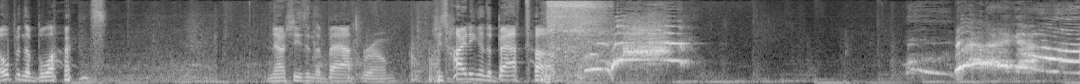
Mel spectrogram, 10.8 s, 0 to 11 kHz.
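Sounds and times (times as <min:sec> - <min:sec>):
speech: 0:00.0 - 0:01.2, 0:02.7 - 0:06.0
woman screaming high-pitched in a film scene: 0:05.8 - 0:07.0, 0:09.1 - 0:10.8.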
